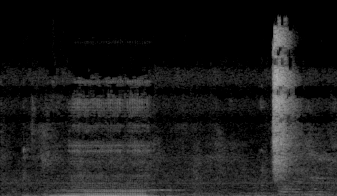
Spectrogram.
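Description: One low, rumbling snore on an in-breath, then quiet breathing and a brief snuffle. A sleeping dog snoring.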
